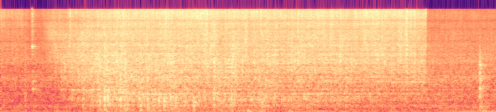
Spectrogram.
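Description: Sauce sizzles loudly in a hot pan.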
